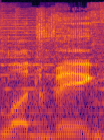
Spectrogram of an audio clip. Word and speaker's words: Ludwig: Morton in Ludwig, or I guess it's pronounced Ludwig because he's kind of German or something.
